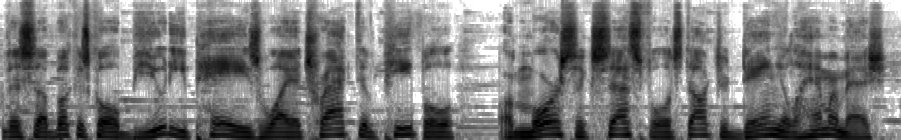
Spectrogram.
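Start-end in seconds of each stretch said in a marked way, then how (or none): none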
